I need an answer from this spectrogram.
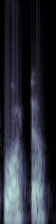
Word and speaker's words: water: can you find fresh water and before we actually move on the term is pronounced as water the last R in water is silent so you say it as water okay water it's not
